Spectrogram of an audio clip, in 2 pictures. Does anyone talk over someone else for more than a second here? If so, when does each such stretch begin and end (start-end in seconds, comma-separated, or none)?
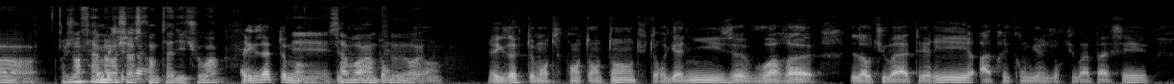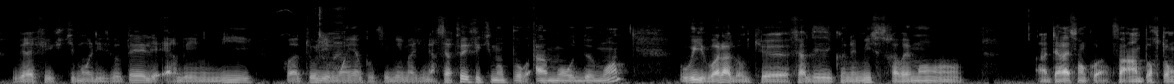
2.9-4.2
